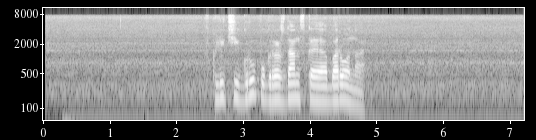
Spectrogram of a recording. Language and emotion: Russian, neutral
